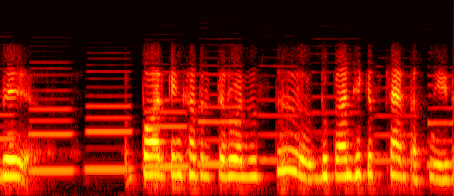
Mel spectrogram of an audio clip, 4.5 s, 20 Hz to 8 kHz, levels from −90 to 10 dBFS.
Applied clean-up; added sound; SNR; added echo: none; Wind instrument, woodwind instrument; 15 dB; reverberation time 0.4 s.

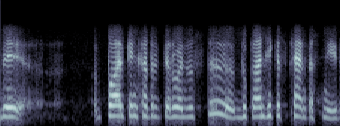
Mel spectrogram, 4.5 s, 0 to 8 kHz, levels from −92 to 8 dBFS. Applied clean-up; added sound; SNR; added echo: none; none; none; none.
